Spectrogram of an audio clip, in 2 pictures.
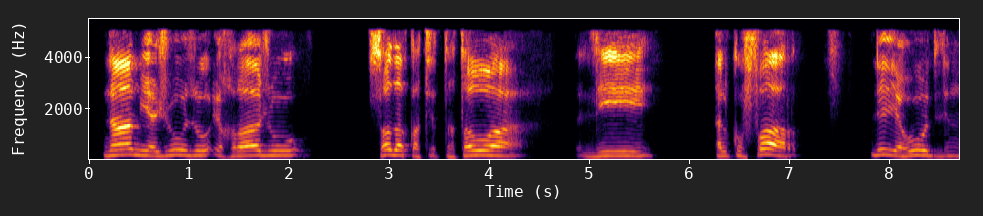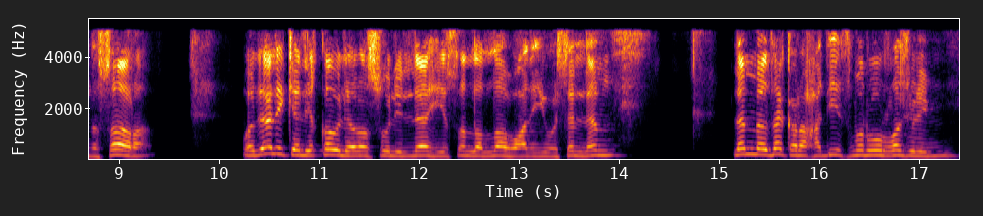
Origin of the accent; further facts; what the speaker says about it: Egypt; لكن عندنا في مصر على سبيل المثال الذي لا يمتلك سيارة لا يعد فقيرا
